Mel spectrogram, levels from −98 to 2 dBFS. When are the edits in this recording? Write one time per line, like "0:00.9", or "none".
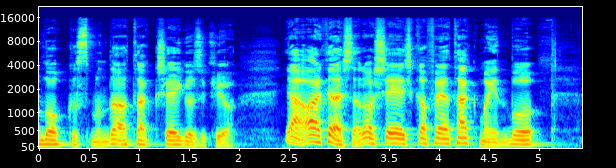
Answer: none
